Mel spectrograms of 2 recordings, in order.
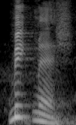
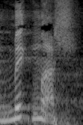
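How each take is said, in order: First: It is said in a British accent. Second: It is said in a Scottish accent. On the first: "I'm sorry to say it in a British way" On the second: "Or Scottish"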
